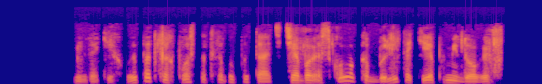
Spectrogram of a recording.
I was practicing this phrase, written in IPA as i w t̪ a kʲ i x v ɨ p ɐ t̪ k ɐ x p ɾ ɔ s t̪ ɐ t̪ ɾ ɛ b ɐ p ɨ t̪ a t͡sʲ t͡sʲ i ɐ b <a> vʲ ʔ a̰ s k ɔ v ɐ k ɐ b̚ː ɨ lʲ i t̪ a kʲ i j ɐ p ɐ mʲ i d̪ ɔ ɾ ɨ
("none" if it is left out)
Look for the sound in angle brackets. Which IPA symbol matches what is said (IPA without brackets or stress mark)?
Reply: ɐ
